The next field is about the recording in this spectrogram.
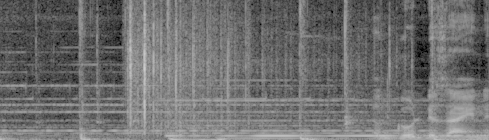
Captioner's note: birds flattering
